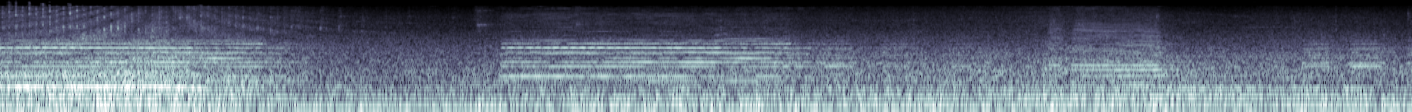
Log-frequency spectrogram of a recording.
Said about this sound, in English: The bus ride ended by the edge of a dusty road. Cars and trucks and motorcycles poured past with much honking.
